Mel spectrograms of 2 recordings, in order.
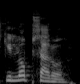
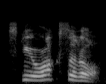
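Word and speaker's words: σκυλόψαρο: Skilopsaro. Oh, Skilopsaro. Yeah. Skilopsaro. Skilopsaro. Okay, Skilopsaro.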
